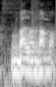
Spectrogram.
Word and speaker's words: Balbacua: It's pronounced actually as Balbacua. Balbacua. So, Balbacua. Yun ang social ba? Kwa. Balbacua. Pero it's Balbacua. Yun na ang pag-pronounce sa mga Bisaya, Balbacua.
